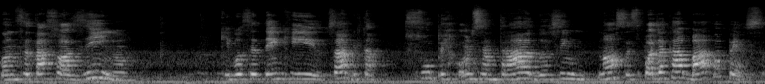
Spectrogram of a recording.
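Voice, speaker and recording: A woman with a Carioca accent, heard with audible room echo. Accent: carioca Brazilian Portuguese. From Rio de Janeiro, Brazil. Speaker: actress and theatre director. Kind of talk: online lecture. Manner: animated.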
